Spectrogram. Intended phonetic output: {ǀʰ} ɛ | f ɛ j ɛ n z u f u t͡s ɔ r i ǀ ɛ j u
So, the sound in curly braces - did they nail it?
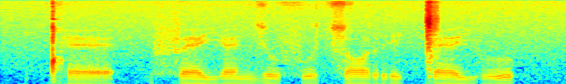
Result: no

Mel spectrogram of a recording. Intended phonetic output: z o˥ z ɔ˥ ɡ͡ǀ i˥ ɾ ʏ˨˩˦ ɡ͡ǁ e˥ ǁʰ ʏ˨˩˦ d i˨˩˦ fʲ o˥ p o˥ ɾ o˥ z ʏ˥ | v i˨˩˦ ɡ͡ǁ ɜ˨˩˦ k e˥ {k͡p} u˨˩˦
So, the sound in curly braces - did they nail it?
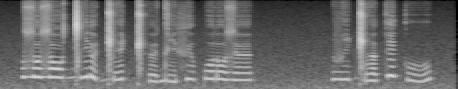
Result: no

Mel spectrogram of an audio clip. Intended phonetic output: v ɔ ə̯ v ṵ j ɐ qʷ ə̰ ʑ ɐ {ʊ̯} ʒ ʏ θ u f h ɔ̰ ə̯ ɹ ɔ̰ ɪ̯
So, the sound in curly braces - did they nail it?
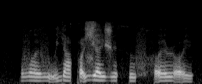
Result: no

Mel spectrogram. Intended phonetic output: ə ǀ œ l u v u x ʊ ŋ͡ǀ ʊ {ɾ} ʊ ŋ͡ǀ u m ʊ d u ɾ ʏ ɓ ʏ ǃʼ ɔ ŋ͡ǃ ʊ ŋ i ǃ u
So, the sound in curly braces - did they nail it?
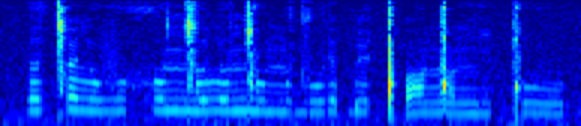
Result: no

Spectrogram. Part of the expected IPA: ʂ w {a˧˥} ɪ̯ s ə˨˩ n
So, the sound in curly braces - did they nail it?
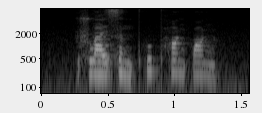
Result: yes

